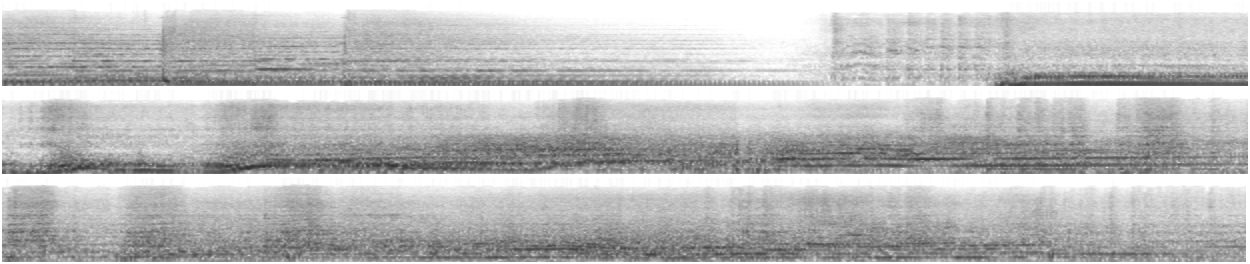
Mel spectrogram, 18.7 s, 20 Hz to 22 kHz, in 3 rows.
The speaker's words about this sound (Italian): Nell'ordine erano i rombi di una Ferrari 355 GTS, una Ferrari 348, una F40 e una Ferrari 458 Italia.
